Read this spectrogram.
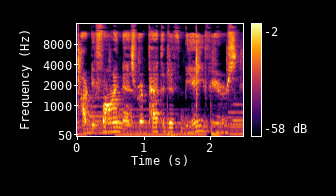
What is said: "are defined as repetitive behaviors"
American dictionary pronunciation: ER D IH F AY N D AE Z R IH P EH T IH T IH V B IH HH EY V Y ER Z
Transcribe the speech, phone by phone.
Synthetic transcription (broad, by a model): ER D IH F AY N D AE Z R IH P EH T IH T IH V B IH HH EY V Y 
